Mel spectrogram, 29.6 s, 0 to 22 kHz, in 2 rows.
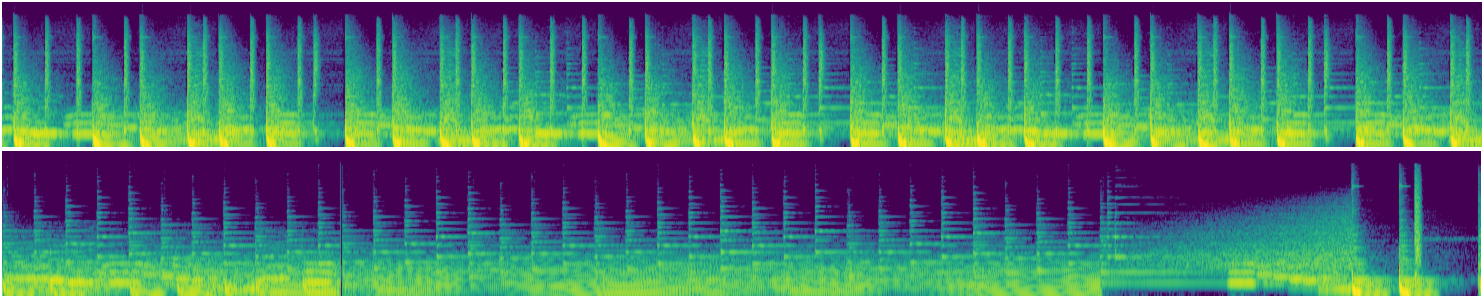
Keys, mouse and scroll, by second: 4.4 Escape, 10.8 alt+click, 12.7 alt+click, 15.1 alt+click, 17.0 alt+click, 28.3 Return.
